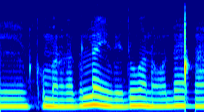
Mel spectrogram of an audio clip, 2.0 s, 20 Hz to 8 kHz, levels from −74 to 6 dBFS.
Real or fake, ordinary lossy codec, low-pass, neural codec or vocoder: real; none; 7.2 kHz; none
